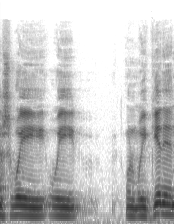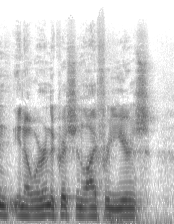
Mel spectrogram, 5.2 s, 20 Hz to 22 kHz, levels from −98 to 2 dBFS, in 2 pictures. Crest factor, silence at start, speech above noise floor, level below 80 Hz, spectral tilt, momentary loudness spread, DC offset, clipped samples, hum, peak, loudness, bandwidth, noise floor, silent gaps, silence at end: 18 dB; 0 s; 33 dB; -56 dBFS; -6 dB/octave; 10 LU; under 0.1%; under 0.1%; none; -8 dBFS; -26 LUFS; 12.5 kHz; -58 dBFS; none; 0.4 s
